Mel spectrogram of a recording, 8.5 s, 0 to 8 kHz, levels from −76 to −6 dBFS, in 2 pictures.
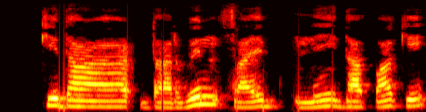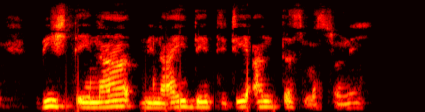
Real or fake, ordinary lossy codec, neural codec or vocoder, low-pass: real; AAC, 32 kbps; none; 7.2 kHz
